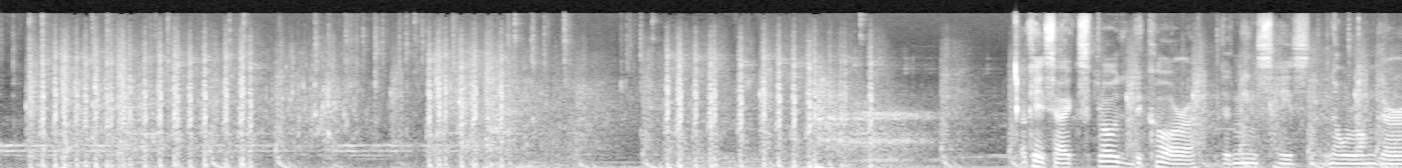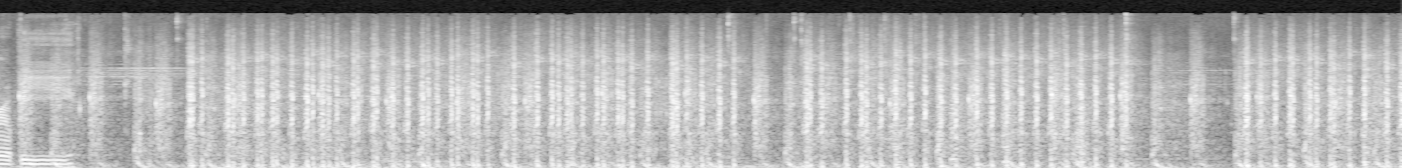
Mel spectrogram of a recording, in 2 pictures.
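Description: Rapid crackling blasts of magic spells fire over and over.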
